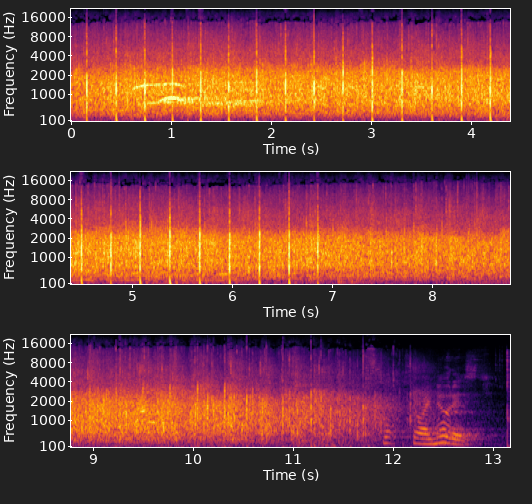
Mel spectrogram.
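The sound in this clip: An audience applauds to welcome a programmer and designer as the speaker. Dense, steady clapping holds for about twelve seconds, then thins out and fades, with a voice briefly at the end.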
